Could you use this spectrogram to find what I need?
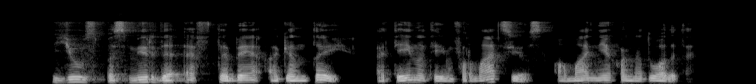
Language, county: Lithuanian, Alytus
